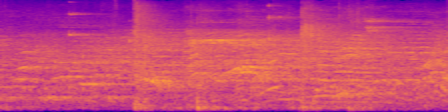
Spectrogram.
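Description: A volleyball thumps off a player's arms.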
